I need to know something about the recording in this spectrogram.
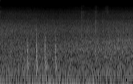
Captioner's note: tap tap tap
